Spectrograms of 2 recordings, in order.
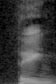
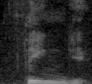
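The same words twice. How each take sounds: First: It ends in ng with no released g. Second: It ends with an audible released g sound. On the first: The speaker calls it right. "você não pronuncia a letra G" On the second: The speaker calls it wrong. "Eu não falo thing"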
